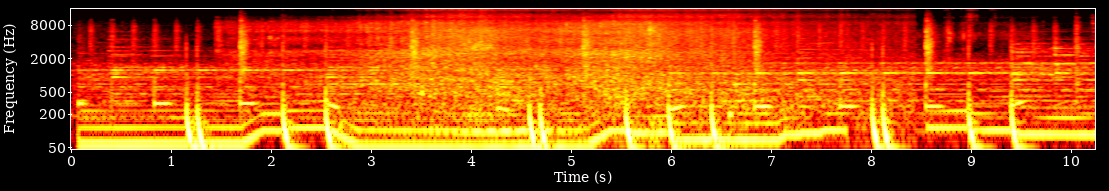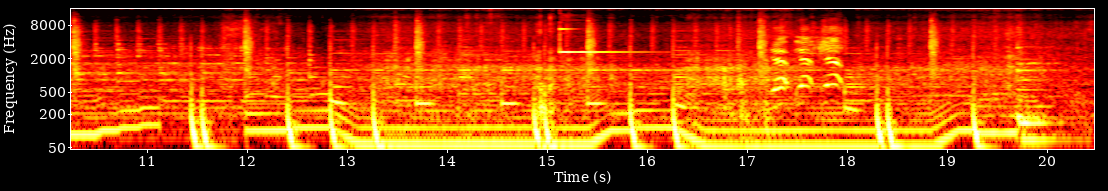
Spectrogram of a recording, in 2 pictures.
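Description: A 4WD vehicle fords a creek on a rough Victorian high country track, its engine droning steadily while water rushes and splashes loudly around it, with repeated thumps and knocks from the vehicle over about twenty seconds.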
